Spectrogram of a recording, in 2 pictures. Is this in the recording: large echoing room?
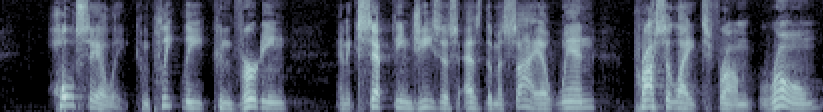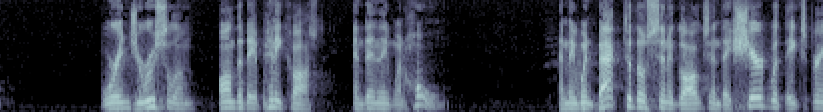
yes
